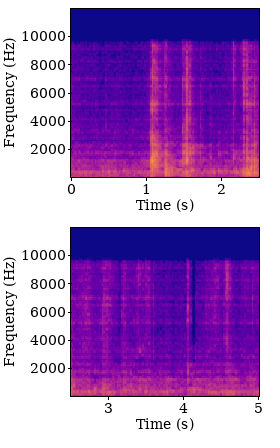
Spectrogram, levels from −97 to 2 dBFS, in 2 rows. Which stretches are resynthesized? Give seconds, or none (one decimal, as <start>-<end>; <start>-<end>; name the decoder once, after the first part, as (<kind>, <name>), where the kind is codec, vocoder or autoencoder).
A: 0.0-5.0 (codec, SNAC)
